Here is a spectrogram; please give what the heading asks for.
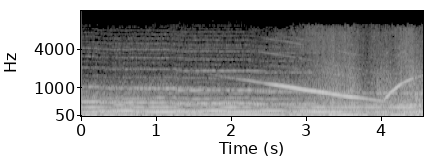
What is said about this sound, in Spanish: Una ambulancia llega por una calle y para junto a varios coches de policía.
